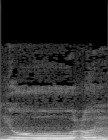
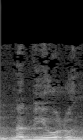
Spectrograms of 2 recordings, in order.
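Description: First: "مبيوع" with a loud, long yuu; drawn-out syllables. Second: Said in the usual way. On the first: Shown as a demonstration. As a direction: break after mab in "مبيوع" and hold the yuu. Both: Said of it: "الضمة وقعت على الياء".

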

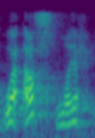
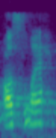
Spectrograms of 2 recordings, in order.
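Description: First: Slow "وأصلح", light hamza before the heavy ṣad; lowered hamza. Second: "أصلح" with a dark, heavy first "a", pitched low; thickened hamza. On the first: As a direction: draw out "وأصلح" keeping its hamza thin. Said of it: "من الاستفال بالهمزة". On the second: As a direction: wrongly let the ṣad thicken the hamza of "أصلح". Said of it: "لا نقول". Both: Shown as a demonstration.

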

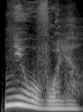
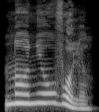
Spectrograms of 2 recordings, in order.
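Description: First: Resigned, sighing echo; lower, let-down admission; sighed. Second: High, pressing question; high-held note, falling at the end; incredulous question. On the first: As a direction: confirm it with a sigh, pitch sinking. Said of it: "вздохнула она". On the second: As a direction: ask it pitched right up, in disbelief. Anxious question before sighed answer. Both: A narrator's reading.

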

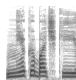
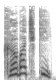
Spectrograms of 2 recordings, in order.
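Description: First: Slow, dejected delivery; glum conclusion. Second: High, loud blurted guess; barked answer. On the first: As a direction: sum up gloomily, dragging the words. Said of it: "уныло резюмировал Коля". (уныло, врастяжку) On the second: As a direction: bark it out triumphantly. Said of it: "гаркнул слушатель". (гаркнуть во всё горло) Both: A narrator's reading.

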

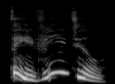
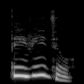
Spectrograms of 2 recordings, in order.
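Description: First: High loud shriek, drawn out. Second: High, loud shriek. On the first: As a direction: shriek it again, longer. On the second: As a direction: shriek it, much higher. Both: A narrator's reading. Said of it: "визжала Далия".

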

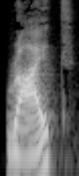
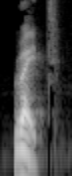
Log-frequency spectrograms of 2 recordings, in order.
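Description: First: American "write". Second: "rate", ei vowel, slow; Canadian write. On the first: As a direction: open ai in "write". ("write" estadounidense) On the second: ("write" que suena a "rate") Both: Shown as a demonstration. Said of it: "suena rate".

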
